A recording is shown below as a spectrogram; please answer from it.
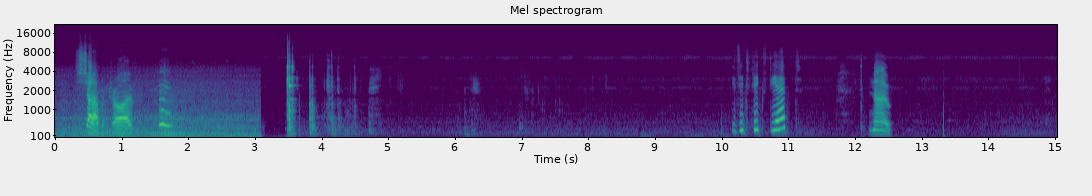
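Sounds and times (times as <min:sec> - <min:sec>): car engine and road noise: 0:00.0 - 0:03.1
high insect drone: 0:04.6 - 0:15.0.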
